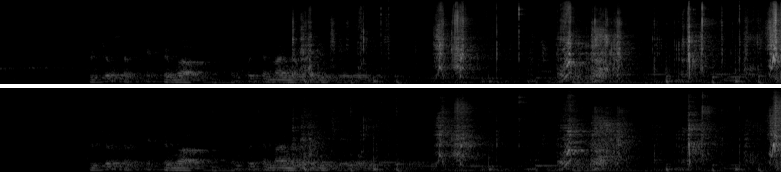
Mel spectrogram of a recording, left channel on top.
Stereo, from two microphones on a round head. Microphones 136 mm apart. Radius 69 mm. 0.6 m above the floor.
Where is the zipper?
65° left (ahead or behind), 0.8 m.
